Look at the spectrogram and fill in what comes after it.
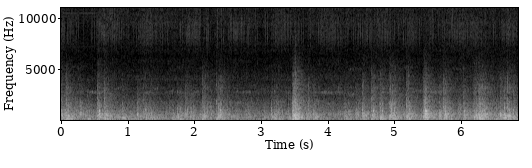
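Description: Many fireworks going off at once across the town at different distances: a continuous rattle of bangs and crackles, with one louder bang about three and a half seconds in.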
